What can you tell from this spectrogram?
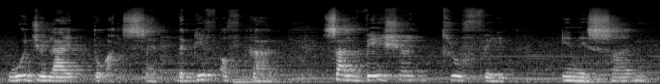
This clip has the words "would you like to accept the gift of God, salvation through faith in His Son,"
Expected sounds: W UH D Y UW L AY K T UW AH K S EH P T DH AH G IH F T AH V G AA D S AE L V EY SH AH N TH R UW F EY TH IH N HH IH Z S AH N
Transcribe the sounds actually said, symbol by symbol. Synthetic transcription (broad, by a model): W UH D Y UW L AY K T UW AH K S EH P T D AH G IH F T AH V G AA D S AE L V EY SH AH N T R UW F EY T IH N HH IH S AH N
